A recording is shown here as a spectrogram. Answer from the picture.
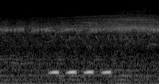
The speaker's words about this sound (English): This sensation of dryness comes with the usual summer symphony made by the sound of cicadas.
